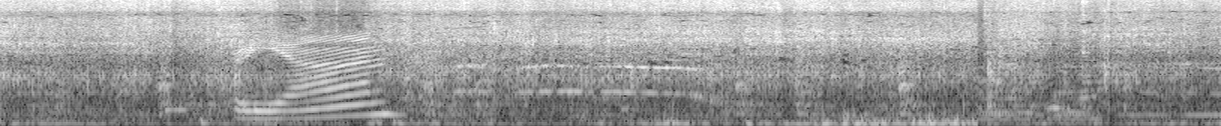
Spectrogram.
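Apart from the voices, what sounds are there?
stirring chicken pastil in a frying pan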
